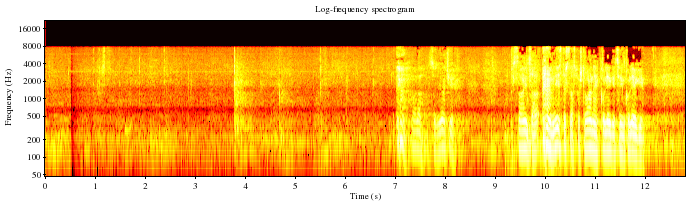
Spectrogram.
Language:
Slovenian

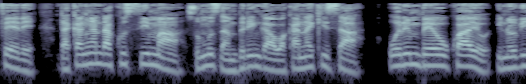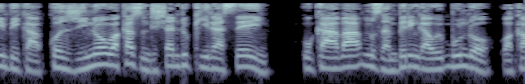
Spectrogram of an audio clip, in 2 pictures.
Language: Shona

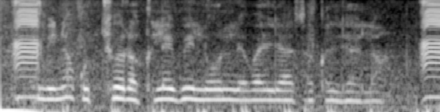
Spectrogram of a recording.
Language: Bhojpuri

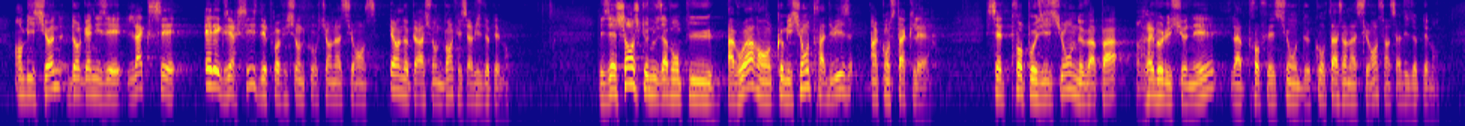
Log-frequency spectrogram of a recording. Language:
French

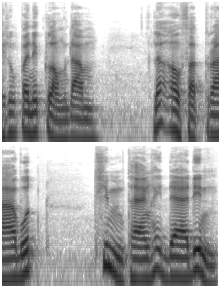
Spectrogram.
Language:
Thai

